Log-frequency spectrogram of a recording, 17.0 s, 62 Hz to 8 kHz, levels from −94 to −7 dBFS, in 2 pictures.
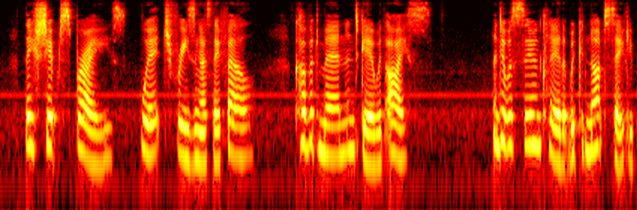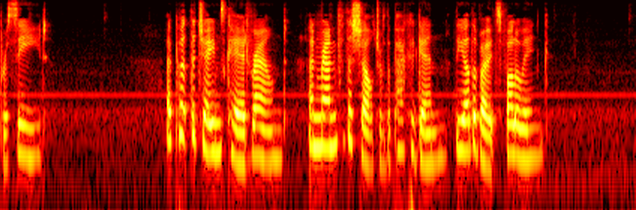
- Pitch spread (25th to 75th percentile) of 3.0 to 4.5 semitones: No, average, 5.2 semitones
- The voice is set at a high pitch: Yes, high, 225 Hz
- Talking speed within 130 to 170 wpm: Yes, average, 155 wpm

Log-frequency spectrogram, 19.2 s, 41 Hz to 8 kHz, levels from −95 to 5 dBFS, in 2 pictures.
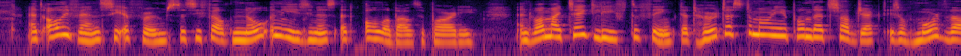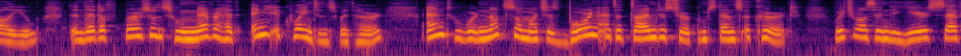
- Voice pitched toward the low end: No, high, 210 Hz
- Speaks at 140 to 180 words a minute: No, average, 195 wpm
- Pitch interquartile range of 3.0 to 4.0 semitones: No, average, 4.6 semitones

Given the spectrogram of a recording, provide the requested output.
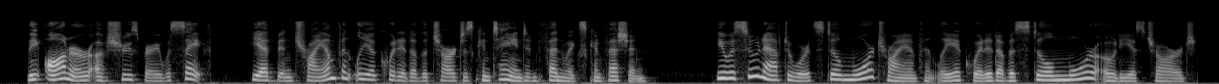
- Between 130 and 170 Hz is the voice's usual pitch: No, medium, 180 Hz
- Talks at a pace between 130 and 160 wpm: Yes, average, 155 wpm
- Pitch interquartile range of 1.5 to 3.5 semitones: No, average, 5.2 semitones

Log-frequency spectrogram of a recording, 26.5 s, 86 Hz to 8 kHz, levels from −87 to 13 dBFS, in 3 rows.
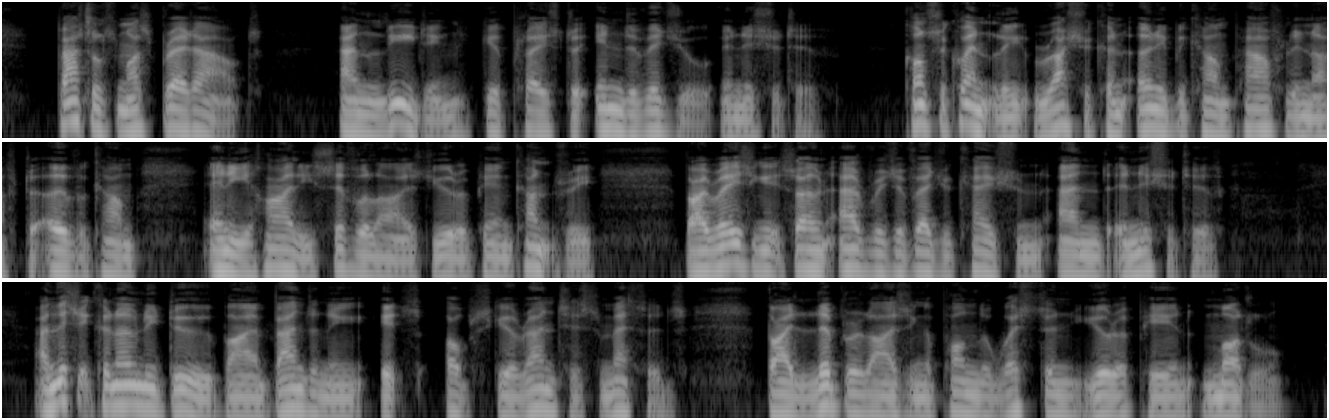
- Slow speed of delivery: Yes, slow, 120 wpm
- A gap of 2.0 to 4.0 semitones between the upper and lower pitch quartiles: Yes, average, 3.7 semitones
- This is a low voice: Yes, very low, 95 Hz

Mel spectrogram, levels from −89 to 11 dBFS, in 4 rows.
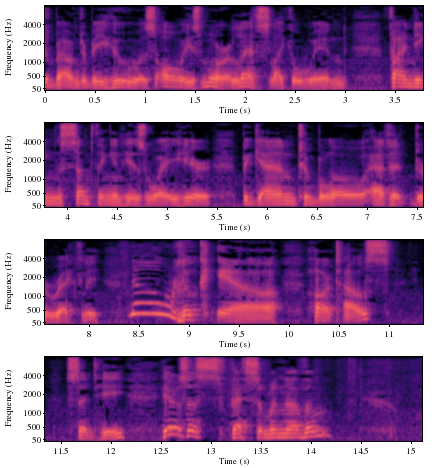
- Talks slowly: Yes, slow, 130 wpm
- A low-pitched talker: Yes, low, 115 Hz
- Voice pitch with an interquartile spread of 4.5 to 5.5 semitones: Yes, average, 5.2 semitones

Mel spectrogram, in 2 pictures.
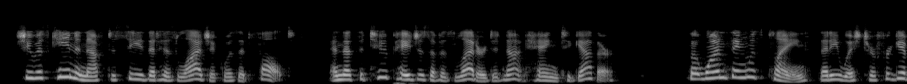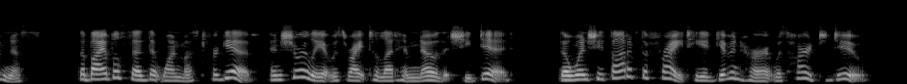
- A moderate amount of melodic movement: No, wide, 6.2 semitones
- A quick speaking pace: Yes, fast, 230 wpm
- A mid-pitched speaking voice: No, high, 215 Hz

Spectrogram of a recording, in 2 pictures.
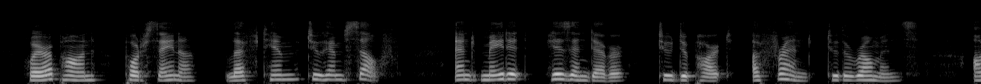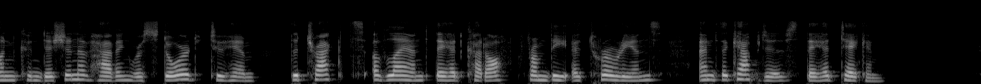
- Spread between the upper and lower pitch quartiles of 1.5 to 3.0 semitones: Yes, narrow, 2.6 semitones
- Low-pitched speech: No, high, 195 Hz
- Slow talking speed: Yes, slow, 130 wpm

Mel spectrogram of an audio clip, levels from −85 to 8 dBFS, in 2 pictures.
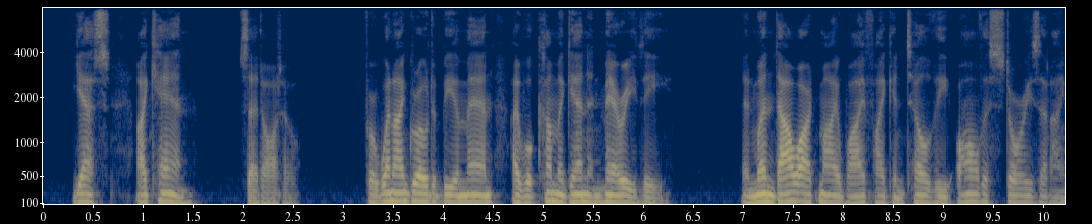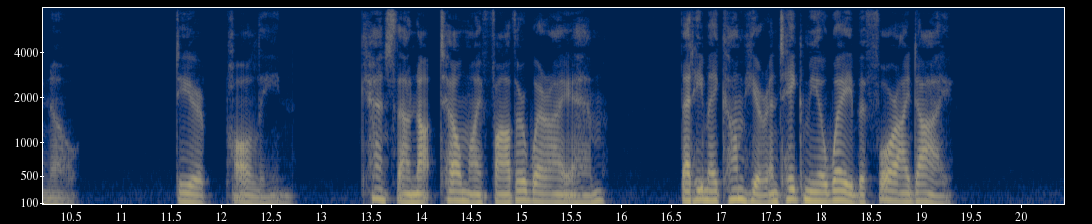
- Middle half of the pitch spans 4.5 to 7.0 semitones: No, average, 3.6 semitones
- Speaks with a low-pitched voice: Yes, low, 115 Hz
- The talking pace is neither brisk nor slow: Yes, average, 175 wpm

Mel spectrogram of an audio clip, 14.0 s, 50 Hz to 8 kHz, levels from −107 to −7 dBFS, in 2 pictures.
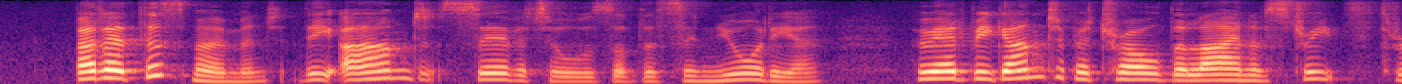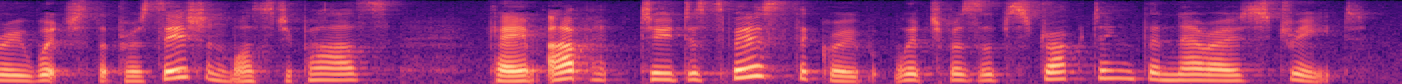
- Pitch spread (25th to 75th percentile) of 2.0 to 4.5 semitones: No, wide, 5.4 semitones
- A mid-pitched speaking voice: No, high, 205 Hz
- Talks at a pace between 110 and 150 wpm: No, average, 165 wpm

